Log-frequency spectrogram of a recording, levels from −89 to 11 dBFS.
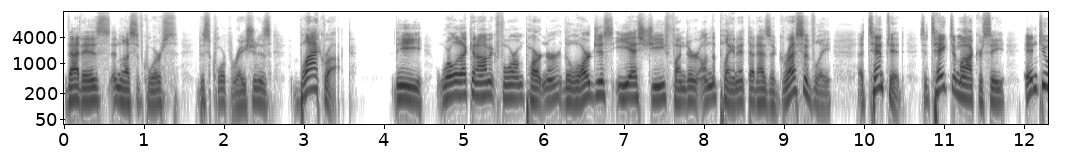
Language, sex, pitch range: English, male, 150-250 Hz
